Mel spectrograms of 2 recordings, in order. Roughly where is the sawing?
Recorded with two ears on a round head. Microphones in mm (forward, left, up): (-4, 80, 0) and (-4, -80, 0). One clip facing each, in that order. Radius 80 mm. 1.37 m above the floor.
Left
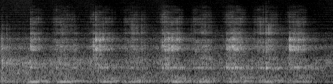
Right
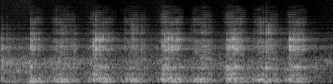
Right.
